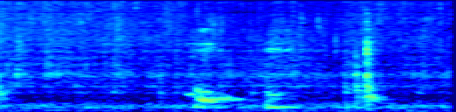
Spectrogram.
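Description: Hilsa in a mustard and coconut milk gravy is stirred gently with a spoon, giving a few soft, close scrapes and light bubbling over a quiet, steady background.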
